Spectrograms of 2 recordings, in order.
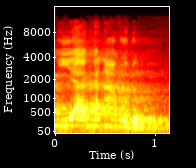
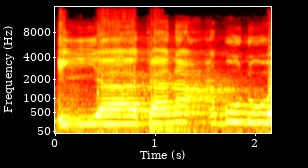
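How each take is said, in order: First: The y sound is short and single. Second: The y sound is held and doubled. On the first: The speaker calls it wrong. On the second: The speaker calls it right. "Iyanya mesti pakai tasydid"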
